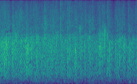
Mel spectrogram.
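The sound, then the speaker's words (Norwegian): A steady wash of audience applause welcoming the evening's guest, a zoologist and spider expert, on the show Rekommandert, many hands clapping densely and evenly at a fairly loud level throughout, with no voices standing out above it. “Gi en stor applaus til kveldens gjest, zoolog og edderkoppekspert”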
